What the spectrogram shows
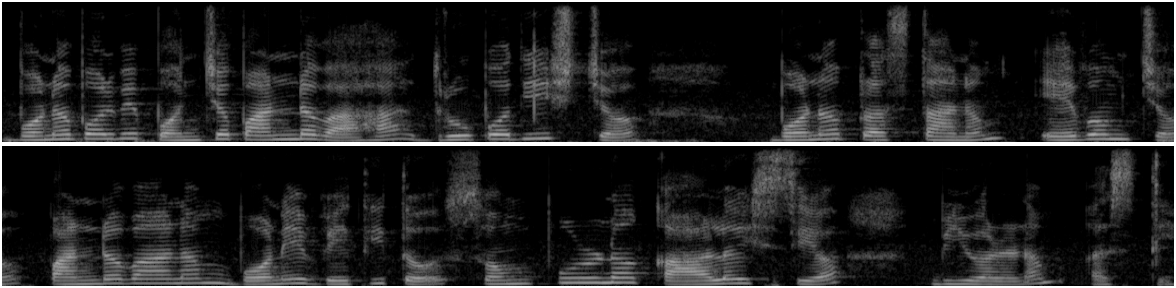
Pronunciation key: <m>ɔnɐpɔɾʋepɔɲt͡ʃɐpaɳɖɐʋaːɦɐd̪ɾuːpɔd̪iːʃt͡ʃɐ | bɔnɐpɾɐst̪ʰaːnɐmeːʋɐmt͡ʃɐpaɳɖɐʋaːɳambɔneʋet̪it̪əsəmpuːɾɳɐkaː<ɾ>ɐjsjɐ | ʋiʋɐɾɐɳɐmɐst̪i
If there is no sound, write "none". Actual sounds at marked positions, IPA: b, l

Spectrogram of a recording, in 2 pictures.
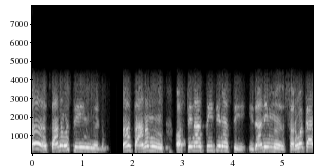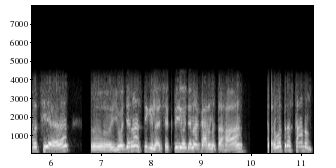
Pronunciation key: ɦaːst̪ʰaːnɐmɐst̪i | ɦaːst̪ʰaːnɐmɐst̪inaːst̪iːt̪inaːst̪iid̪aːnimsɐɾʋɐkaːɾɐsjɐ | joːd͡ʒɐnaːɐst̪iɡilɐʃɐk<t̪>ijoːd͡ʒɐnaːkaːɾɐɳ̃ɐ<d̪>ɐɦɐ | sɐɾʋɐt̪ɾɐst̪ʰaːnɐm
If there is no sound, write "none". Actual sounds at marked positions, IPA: t̪, t̪

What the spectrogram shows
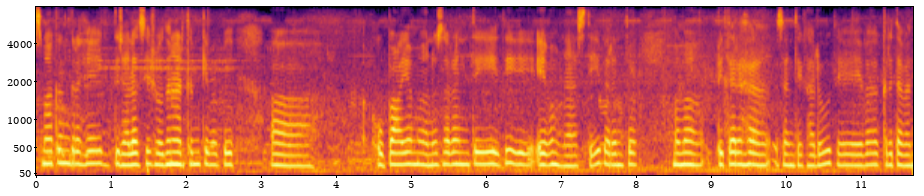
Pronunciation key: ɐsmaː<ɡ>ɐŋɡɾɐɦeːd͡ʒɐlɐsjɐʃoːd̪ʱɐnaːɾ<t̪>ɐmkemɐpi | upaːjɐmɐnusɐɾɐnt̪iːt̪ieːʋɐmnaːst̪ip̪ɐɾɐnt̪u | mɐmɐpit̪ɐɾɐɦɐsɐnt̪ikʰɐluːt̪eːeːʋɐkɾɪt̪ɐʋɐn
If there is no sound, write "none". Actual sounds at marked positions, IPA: k, t̪ʰ

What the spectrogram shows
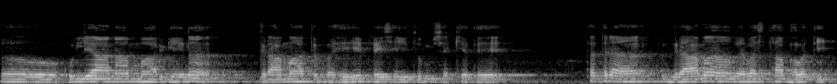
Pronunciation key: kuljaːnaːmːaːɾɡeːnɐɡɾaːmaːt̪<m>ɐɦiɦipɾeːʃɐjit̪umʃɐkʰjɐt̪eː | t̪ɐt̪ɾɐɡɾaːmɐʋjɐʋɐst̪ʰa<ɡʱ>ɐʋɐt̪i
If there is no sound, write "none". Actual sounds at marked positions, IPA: b, bʱ

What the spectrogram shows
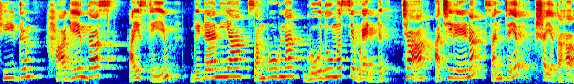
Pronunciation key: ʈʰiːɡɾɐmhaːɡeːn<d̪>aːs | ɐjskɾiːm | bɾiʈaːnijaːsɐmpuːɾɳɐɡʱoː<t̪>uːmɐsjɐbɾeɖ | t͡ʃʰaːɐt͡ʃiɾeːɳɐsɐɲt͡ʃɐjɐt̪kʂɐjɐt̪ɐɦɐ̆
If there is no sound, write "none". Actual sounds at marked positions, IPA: d̪, d̪

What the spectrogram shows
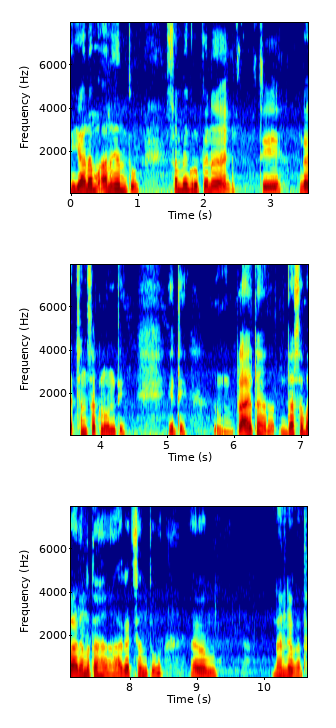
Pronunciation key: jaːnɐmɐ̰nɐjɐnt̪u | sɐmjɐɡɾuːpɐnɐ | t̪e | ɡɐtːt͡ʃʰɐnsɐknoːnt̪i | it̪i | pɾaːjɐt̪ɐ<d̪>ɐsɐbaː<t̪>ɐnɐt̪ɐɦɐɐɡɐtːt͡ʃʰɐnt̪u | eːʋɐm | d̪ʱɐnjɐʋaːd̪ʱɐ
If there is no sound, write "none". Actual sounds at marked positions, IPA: d̪, d̪

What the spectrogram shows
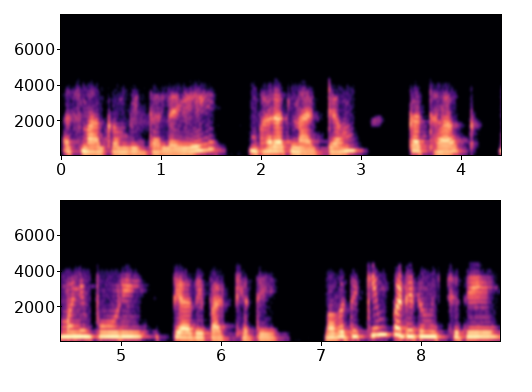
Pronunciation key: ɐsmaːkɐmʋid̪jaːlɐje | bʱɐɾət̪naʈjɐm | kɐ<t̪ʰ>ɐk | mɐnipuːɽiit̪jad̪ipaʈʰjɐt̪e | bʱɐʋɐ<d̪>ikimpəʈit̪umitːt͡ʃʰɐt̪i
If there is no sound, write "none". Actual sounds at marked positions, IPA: t̪ʰ, t̪

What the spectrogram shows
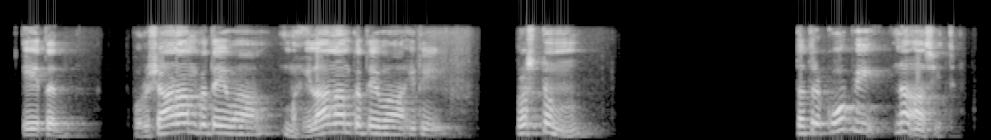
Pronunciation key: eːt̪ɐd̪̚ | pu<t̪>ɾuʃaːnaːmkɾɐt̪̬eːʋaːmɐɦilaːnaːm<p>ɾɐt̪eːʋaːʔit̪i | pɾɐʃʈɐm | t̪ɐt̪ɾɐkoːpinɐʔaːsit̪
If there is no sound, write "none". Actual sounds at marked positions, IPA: none, k

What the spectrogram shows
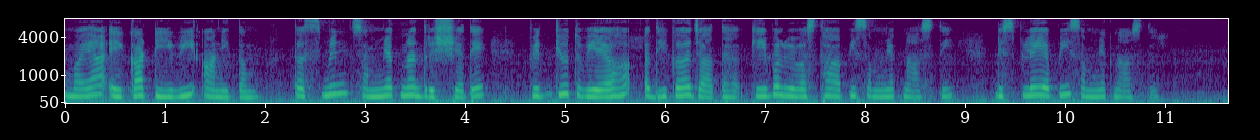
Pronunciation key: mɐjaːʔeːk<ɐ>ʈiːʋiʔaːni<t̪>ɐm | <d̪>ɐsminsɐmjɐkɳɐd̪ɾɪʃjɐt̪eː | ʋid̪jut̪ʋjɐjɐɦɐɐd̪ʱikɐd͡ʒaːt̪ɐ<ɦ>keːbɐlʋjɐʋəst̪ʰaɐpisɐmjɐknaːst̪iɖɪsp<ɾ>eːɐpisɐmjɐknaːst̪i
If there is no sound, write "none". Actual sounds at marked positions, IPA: a, t̪, t̪, ɦ, l

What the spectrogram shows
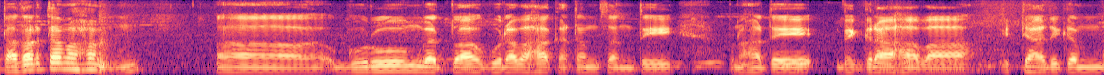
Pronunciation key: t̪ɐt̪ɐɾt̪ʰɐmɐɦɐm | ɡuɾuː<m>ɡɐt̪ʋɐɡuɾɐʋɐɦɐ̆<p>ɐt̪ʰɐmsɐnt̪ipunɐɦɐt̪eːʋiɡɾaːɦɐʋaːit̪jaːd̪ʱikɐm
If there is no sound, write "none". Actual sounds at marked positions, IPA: m, k

